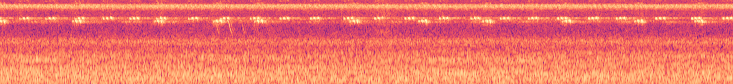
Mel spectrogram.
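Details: Two crickets chirping in a room at slightly different pitches, their short high chirps interleaving in quick overlapping series, over a constant low hum and faint high tone.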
